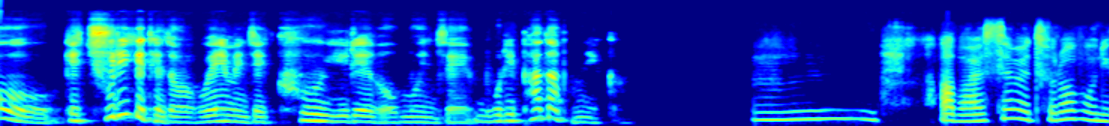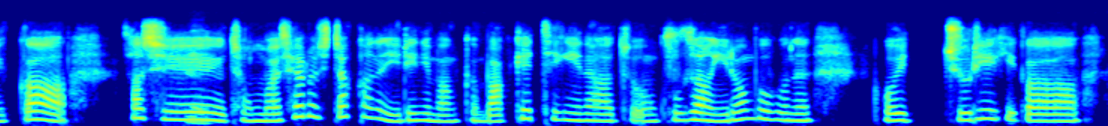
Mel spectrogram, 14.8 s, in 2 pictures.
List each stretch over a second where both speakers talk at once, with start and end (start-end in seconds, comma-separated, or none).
none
